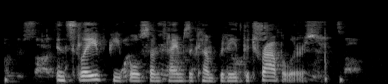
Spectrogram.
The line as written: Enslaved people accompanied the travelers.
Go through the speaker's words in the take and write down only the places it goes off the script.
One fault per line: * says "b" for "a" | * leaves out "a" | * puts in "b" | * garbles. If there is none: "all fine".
* puts in "sometimes"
